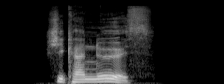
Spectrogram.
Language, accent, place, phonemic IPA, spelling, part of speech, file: German, Germany, Berlin, /ʃikaˈnøːs/, schikanös, adjective, De-schikanös.ogg
- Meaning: bullying, harassing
